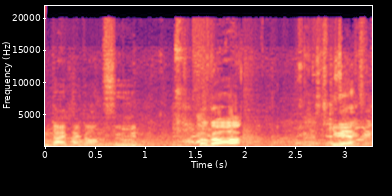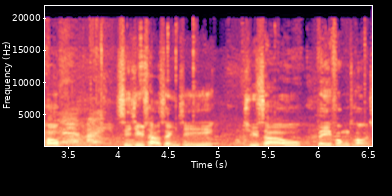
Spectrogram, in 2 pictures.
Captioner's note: group speaking in foreign language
